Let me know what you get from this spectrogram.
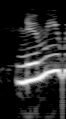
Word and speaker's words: Noomi: Noomi Rapace, I feel like, played her. Her name rhymes with Rooney.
